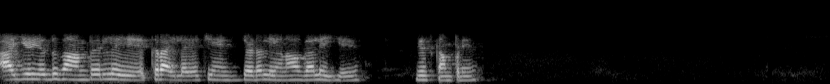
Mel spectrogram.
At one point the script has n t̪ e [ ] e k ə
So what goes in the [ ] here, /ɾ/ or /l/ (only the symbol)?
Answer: l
